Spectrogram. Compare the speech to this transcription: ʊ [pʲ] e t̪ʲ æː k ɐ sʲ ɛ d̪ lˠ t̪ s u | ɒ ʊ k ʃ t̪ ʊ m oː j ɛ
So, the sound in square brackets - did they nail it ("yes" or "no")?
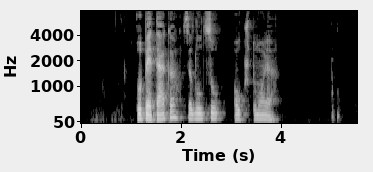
yes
